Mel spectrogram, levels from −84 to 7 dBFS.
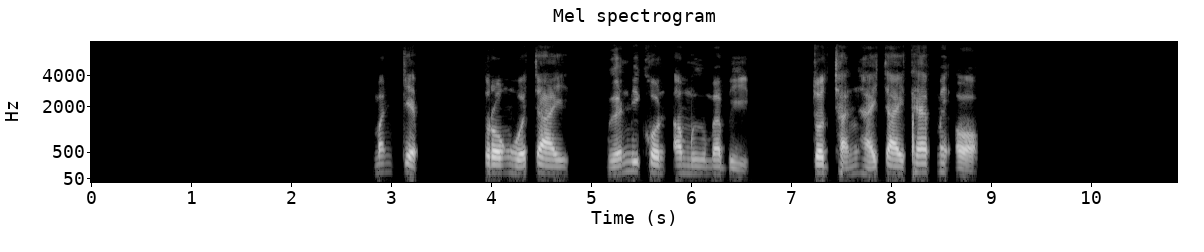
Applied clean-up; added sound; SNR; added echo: none; none; none; none.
